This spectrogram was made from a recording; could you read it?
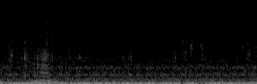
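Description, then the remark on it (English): Someone bites into a crispy fried chicken sandwich, followed by soft, muffled chewing with a few faint crunches over a steady low background rumble. “That is a really good sandwich. I'll say the crunch was not... It wasn't that good.”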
